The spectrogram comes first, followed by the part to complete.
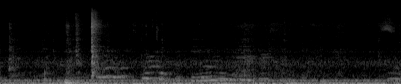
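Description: Clicks and light scraping from prying at the side panel of an older desktop computer case that is stuck on a screw, with one sharp click about a second in. A faint murmured voice sits over a steady low hum.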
